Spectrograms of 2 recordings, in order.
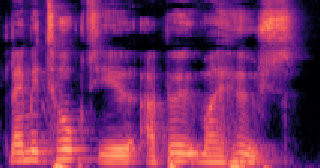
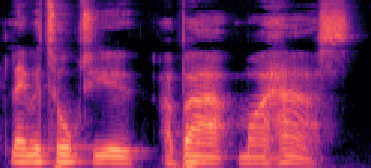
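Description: First: House is said the Canadian way, like 'hoose'. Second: House is said plainly, without the Canadian vowel.

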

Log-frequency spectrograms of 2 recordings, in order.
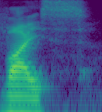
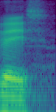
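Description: First: The name is said with a 'Vice' sound. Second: The name is said with a 'Vaze' sound. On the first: This is how the name would be said in German. "I think the German would be like Vice" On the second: This is the Russian-rooted way the family says it. "It's actually Vaze"

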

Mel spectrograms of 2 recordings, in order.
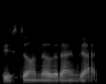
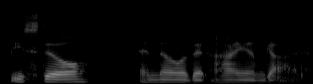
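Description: First: It is said quickly and dismissively. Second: It is said slowly and reverently.

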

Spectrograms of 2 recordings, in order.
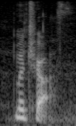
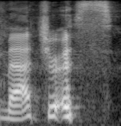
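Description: First: The word sounds like matross. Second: The word sounds like mattress. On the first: The speaker calls it right. "I think it's a matross" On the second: The speaker calls it wrong. "I don't know how to pronounce this word, and I pronounced it mattress"

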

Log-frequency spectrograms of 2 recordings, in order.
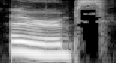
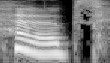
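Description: First: The word starts without an h sound. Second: The word starts with an h sound. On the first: This is how Americans say it. "They don't pronounce the H" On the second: This is how the British say it. "We say herbs"

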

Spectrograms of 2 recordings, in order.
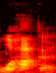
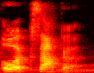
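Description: First: It is said in the local way. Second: It is said as English spelling suggests. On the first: The speaker calls it right. "I learned how to pronounce that word" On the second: The speaker calls it wrong. "Because it looks like Oaxaca, if you're, you know, English"

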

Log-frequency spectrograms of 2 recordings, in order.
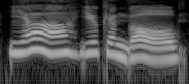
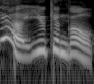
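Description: First: It sounds reluctant, actually meaning no. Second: It sounds genuinely willing and approving.

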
